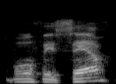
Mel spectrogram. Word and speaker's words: professeur: Es como entre una O y una E. Entonces, se escribe con doble. No suena.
